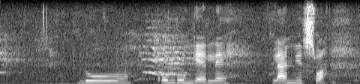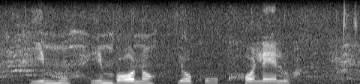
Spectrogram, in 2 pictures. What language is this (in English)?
Xhosa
